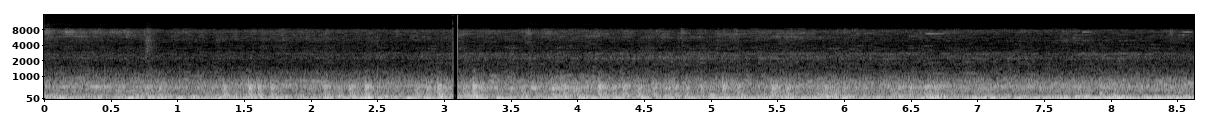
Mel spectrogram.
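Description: Mugunghwa-ho passenger train running at speed, heard from inside the carriage: a steady rumble of wheels on rails. A single sharp click comes about three seconds in.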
